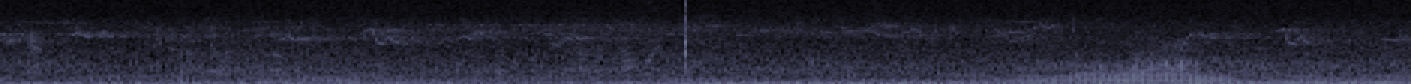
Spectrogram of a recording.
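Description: Birds chirping in short repeated calls over a faint steady low hum, with a single sharp click about four and a half seconds in.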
